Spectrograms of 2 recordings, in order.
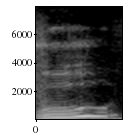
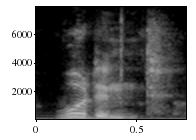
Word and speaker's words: wouldn't: and the word woodn't instead of woo it's uh W wouldn't wouldn't there you go okay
